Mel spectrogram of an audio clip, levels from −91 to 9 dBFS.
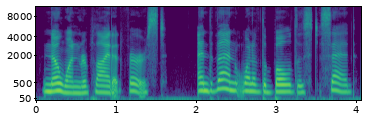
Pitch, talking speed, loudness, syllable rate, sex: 215 Hz, 175 wpm, -19 LUFS, 4.6 syllables/s, female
